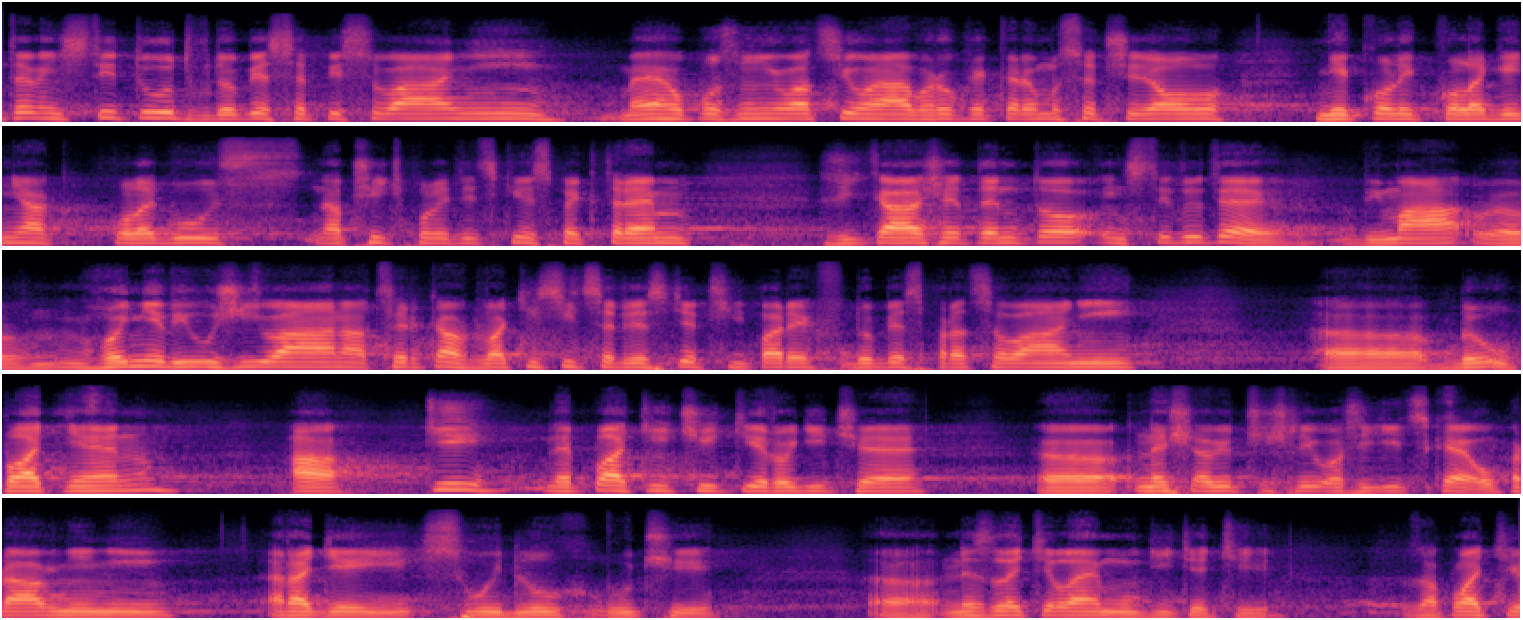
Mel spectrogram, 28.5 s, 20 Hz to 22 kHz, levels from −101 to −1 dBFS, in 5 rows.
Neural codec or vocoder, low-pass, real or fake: autoencoder, 48 kHz, 32 numbers a frame, DAC-VAE, trained on Japanese speech; 14.4 kHz; fake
